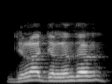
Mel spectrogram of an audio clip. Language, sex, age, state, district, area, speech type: Punjabi, male, 60+, Punjab, Rupnagar, urban, spontaneous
